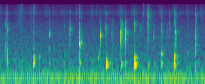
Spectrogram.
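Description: Fingernails tap on a clear plastic hand sanitizer bottle with a flip cap, partly filled with gel and held in the hands. About fifteen short, dry, clicky taps come at an uneven pace, each with a bright tick that dies away almost instantly over a faint low hum.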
